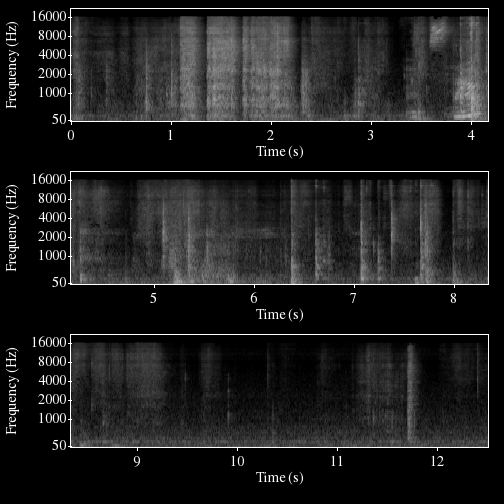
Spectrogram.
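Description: Sheets of paper being handled, rustled and slid against each other on a table, with small taps and scrapes, most busily in the first few seconds. A brief voiced sound rises in pitch about four seconds in, and the handling grows quieter near the end.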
